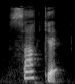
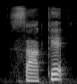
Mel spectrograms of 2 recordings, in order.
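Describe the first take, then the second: First: The pitch is high on the first syllable. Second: The pitch is high on the second syllable. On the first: It means salmon. "一つ目の酒は魚です。" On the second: It means alcohol. "二つ目の酒は飲み物です。"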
